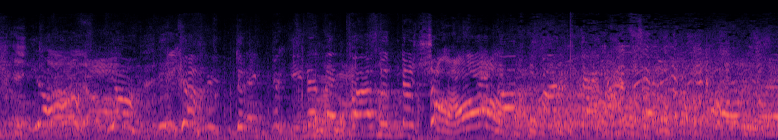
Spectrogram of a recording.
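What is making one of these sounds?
A woman shouts excitedly up close.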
